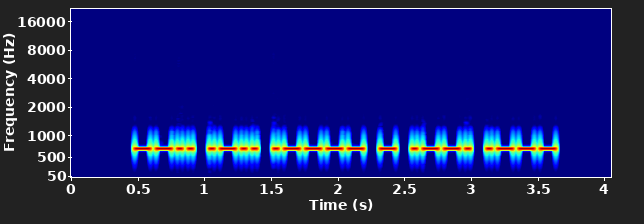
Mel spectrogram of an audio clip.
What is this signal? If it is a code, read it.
Morse code, heard as a keyed tone, about 30 wpm, 700 Hz. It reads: ZL1TPJ
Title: DXCC-100 Call Signs - 6 Characters - Repeated 3x - 30wpm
